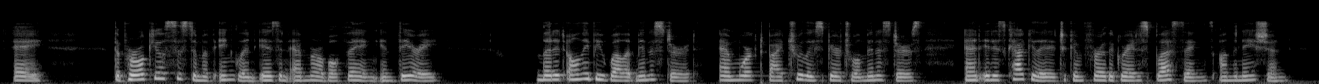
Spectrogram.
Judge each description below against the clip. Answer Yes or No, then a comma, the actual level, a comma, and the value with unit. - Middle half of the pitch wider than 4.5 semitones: No, average, 3.0 semitones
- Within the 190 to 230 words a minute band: No, average, 165 wpm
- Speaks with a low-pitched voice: No, high, 190 Hz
